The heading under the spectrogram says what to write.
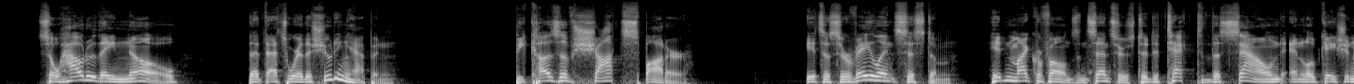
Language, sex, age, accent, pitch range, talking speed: English, male, 50-69, American, 105-135 Hz, 130 wpm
